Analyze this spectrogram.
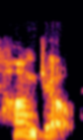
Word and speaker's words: Hangzhou: That's pronounced Hangzhou.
